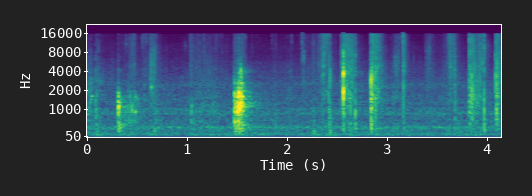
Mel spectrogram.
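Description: Tarot deck being shuffled and handled by hand: a scattered run of short, sharp card clicks, the loudest about a second and a half in, with several more in the second half.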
